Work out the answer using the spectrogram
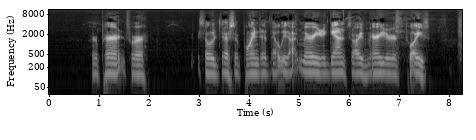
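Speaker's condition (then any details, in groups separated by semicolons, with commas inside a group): ALS; diagnosed about two years ago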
